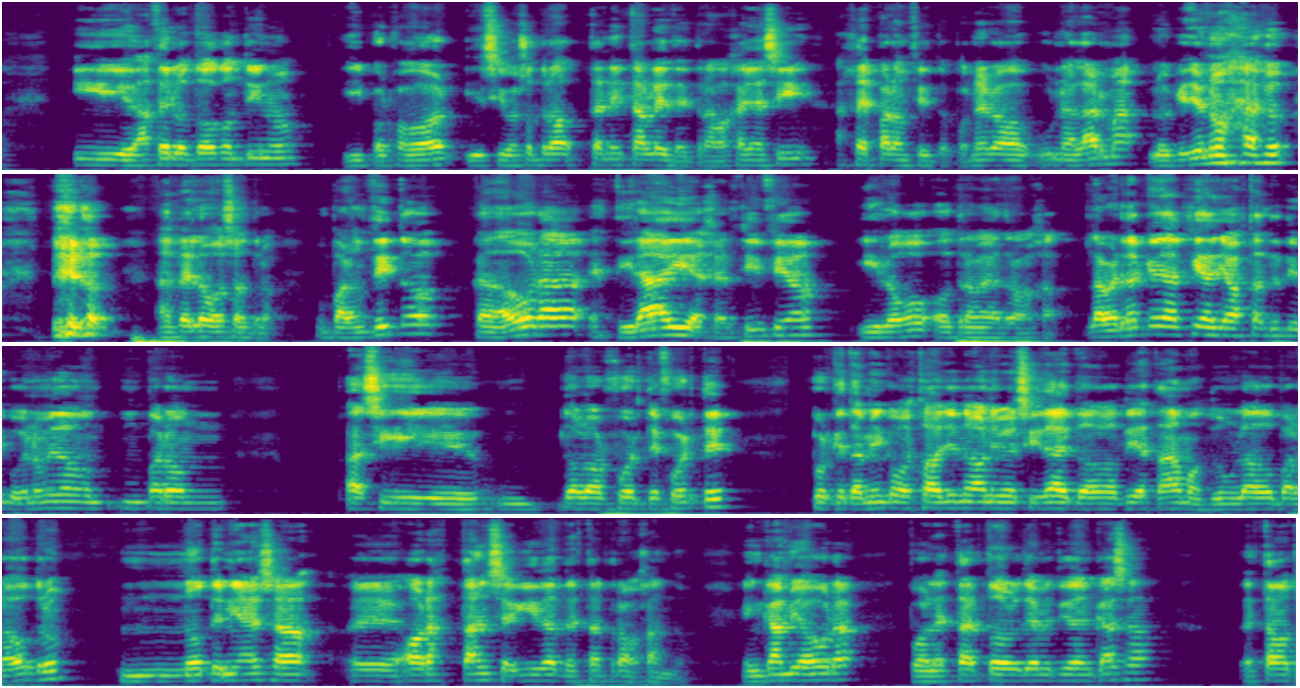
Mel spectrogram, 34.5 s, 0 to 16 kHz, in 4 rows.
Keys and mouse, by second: 22.4 middle click, 27.2 middle click.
